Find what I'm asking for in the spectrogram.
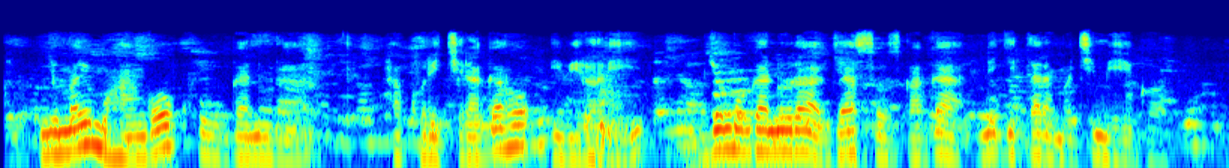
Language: Kinyarwanda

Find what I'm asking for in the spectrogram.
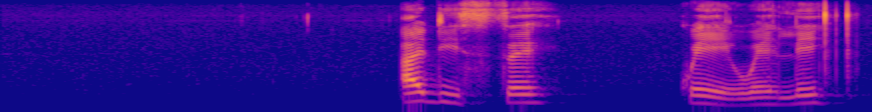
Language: Northern Sotho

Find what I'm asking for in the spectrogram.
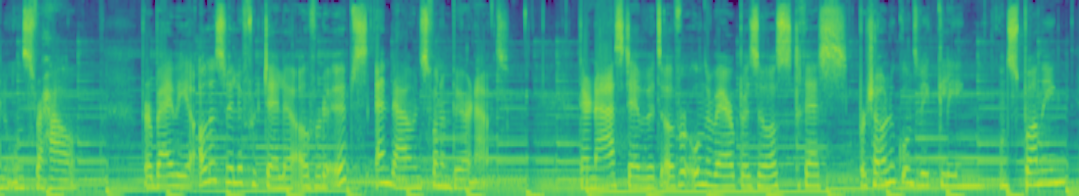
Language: Dutch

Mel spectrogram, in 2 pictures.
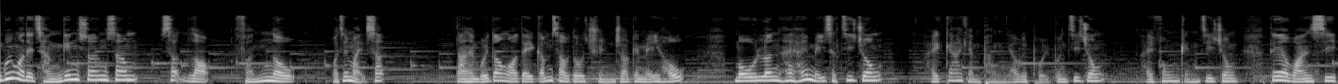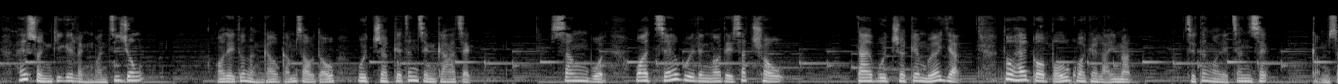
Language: Chinese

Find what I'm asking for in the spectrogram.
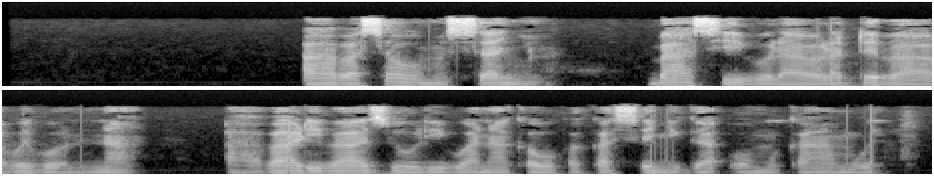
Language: Ganda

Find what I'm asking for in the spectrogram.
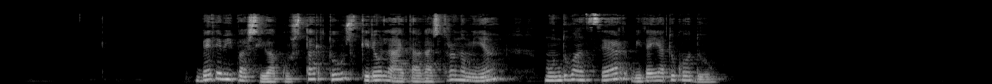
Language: Basque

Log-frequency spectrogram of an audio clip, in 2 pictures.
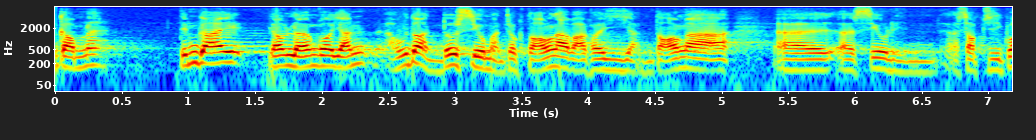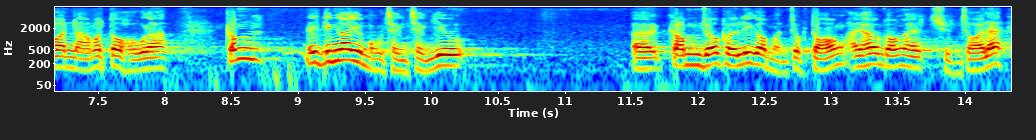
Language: Cantonese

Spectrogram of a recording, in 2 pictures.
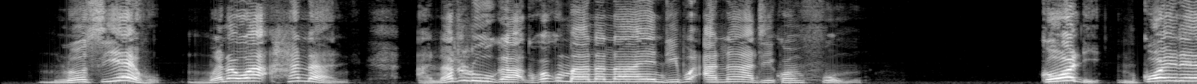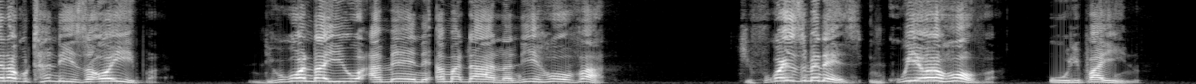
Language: Nyanja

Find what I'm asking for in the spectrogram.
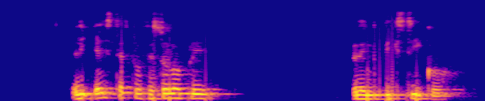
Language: Esperanto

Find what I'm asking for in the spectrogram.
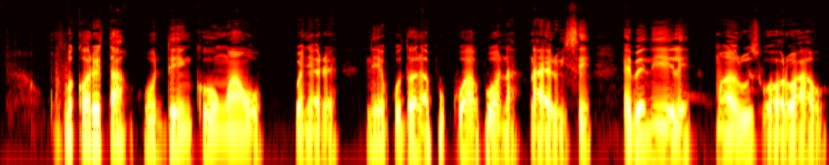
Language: Igbo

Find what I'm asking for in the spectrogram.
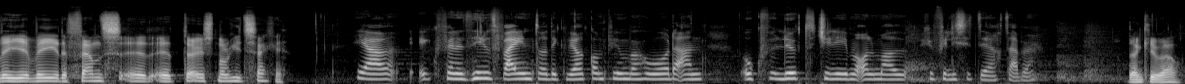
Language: Dutch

